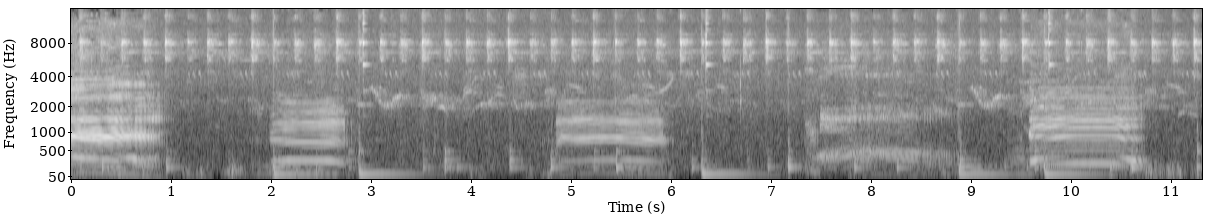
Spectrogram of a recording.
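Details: Asian village cows with their calves walk along a quiet rural road among green rice fields. About five drawn-out, harmonic moos come every two to three seconds, some rising then falling, over a steady low droning hum and faint high ticking.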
